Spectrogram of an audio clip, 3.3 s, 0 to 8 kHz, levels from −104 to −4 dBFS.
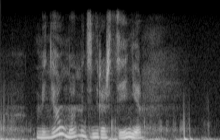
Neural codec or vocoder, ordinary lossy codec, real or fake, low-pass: none; none; real; 7.2 kHz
